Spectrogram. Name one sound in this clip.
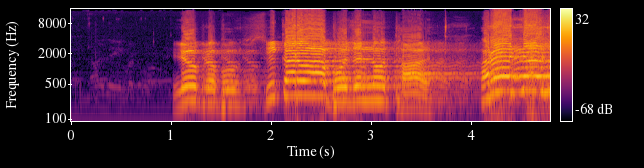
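A woman sings loudly through a microphone and loudspeaker.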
